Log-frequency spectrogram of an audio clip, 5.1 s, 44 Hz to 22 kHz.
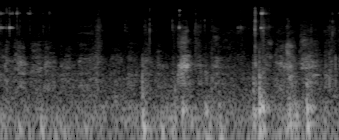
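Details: Two dogs, Painter, a 7-year-old Alaskan Husky, and Blue, a 6-month-old Karelian bear dog, roughhousing indoors in the morning; soft grunts, huffs and panting mixed with scuffling thumps and brief higher whines.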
